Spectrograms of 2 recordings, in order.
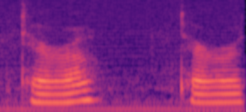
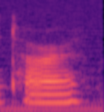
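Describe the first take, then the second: First: Tara rhyming with Sarah; first vowel of Tara as in "air"; name said TERR-a. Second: Tara with an open "ah"; first vowel of Tara as in "far"; name said TAH-ra. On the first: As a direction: say Tara as TAIR-uh. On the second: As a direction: say Tara as TAR-uh, like "car". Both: Shown as a demonstration. Offers two sayings of the name.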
